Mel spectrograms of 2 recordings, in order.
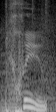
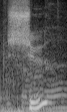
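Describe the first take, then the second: First: It starts with a soft, breathy exhaled h. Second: It starts with a harsh hissing sh. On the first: "this exhaling sound" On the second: "like a harsh sound"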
